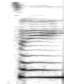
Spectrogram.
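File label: "zei", Mandarin Chinese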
